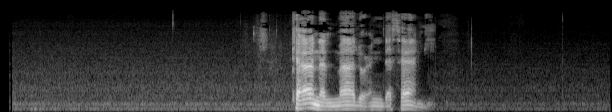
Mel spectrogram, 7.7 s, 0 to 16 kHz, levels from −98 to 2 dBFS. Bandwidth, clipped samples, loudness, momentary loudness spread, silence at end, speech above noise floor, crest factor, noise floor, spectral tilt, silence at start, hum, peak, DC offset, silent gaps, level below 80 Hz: 11 kHz; under 0.1%; -19 LUFS; 29 LU; 2.35 s; 43 dB; 26 dB; -63 dBFS; -4.5 dB/octave; 3.25 s; none; 0 dBFS; under 0.1%; none; -68 dBFS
